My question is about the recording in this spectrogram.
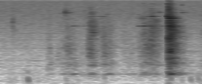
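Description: Pieces of stone, petrified wood among them, clicking and knocking together as they are picked up and handled, with one sharp knock near the end.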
